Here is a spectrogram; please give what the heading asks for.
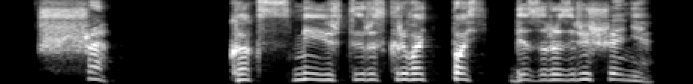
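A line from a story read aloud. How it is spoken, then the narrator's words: Furious hiss. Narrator (Russian): Разъяренно зашипела Абиссалийка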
